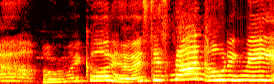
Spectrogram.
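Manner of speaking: swooning, awestruck tone.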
